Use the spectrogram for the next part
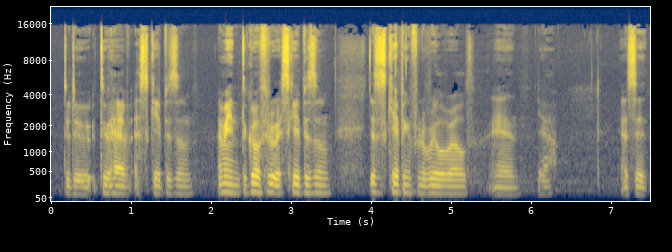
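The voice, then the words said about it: Fading, hoarse voice. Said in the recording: “my voice is disappearing”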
